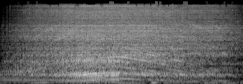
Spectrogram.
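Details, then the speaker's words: 2015 Makita SP6000 corded plunge saw: motor spins up with a rough raspy whine, visible sparking and clicking as it turns from a blown commutator segment; burnt armature, to be replaced with a new motor. "You can tell straight away from the sparking, but also from that clicking noise whenever she's spinning. You can hear there's a segment blown out of it."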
